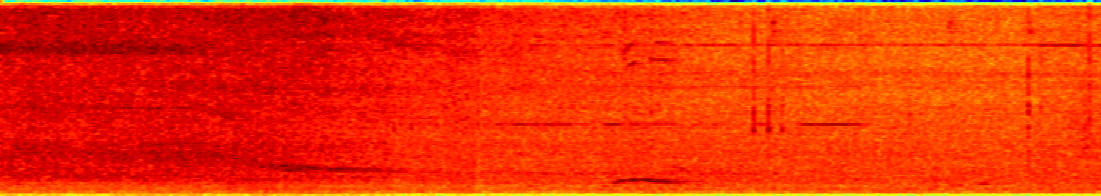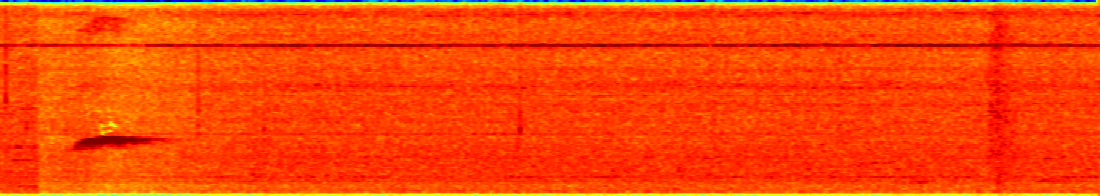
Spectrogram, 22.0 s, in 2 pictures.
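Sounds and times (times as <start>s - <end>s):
train hum with high whine: 0.0s - 22.0s
high-pitched whistle: 0.3s - 7.0s, 11.5s - 12.9s.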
